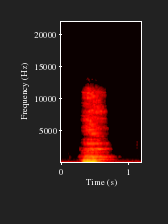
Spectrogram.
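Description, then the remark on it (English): A single short yawn, a breathy, voiced exhale that swells and then fades over about half a second, with quiet low hum around it. “Do one yawn right now. I'll yawn with you.”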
